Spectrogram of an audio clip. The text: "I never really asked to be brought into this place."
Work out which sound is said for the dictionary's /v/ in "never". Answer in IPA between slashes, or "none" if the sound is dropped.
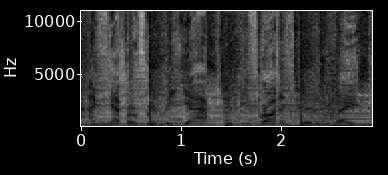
/v/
